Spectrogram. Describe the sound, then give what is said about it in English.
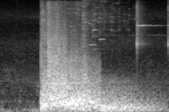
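A single loud, sharp blast from a shot at a target bursts in abruptly and rings off slowly. Two brief, high glassy clinks follow near the end. “Take the shot. You only get one chance. I'm taking two shots.”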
